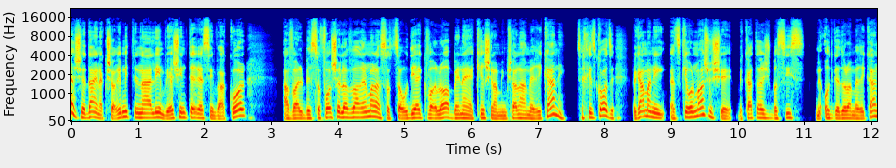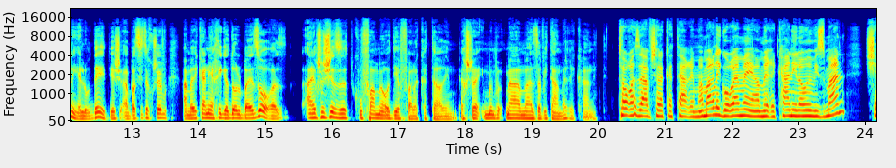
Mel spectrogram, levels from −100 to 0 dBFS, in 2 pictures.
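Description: No technical faults are audible.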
